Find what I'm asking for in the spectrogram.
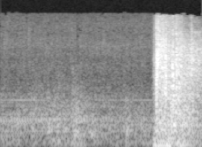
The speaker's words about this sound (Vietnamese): Rầm. Tiếng cánh cửa đã bị đánh cho vỡ tung ra.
